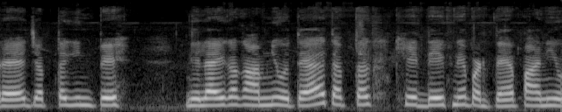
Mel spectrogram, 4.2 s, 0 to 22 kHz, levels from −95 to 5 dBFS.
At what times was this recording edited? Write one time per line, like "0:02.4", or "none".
none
